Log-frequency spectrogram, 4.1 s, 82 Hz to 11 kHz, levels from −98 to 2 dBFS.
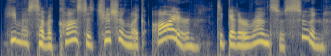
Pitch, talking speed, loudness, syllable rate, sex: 265 Hz, 175 wpm, -19 LUFS, 4.6 syllables/s, female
